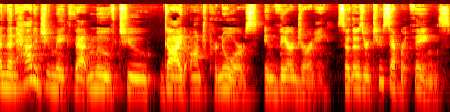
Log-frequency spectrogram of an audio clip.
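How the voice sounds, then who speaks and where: A woman with a plain, everyday voice speaks fairly slowly at a fairly low pitch with ordinary pitch variation. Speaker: podcast host. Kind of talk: interview.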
